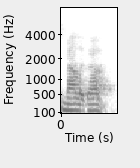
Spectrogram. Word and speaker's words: Malachi: Malachi, but it's spelled like Malachi, but it's Malachi.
